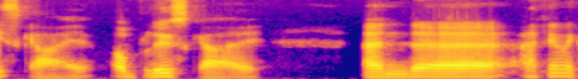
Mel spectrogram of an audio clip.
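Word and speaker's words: Bluesky: it's B sky or blue sky and uh I think the consens of it people should pronounce it Blue Sky not be Sky I don't know um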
